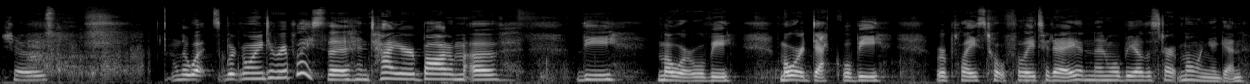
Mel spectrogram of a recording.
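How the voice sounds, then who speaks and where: A woman in her forties giving a casual, halting homestead video diary outdoors, talking into a phone at arm's length. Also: medium pitch. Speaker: homesteader vlogger. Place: outdoors on a farm. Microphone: phone held at arm's length.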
